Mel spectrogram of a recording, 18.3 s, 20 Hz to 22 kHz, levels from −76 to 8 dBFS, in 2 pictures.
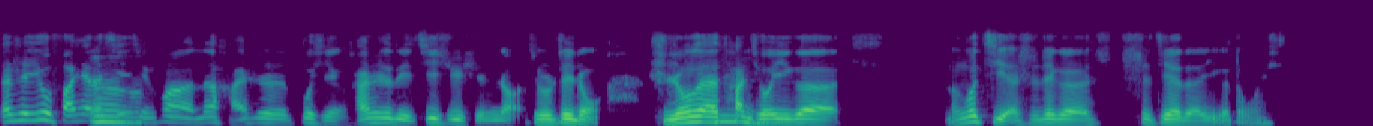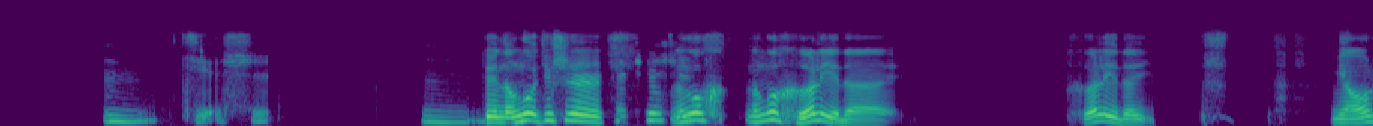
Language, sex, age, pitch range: Chinese, male, 20-39, 135-180 Hz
